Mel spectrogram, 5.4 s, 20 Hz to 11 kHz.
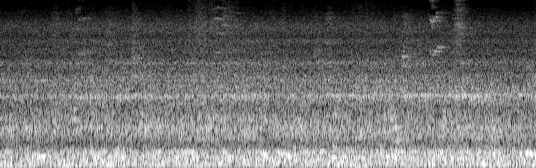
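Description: Running noise heard inside the passenger cabin of an E5 series Hayabusa Shinkansen moving along the line: a steady low rumble with hiss above it and no distinct events.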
